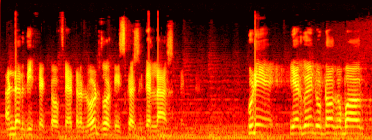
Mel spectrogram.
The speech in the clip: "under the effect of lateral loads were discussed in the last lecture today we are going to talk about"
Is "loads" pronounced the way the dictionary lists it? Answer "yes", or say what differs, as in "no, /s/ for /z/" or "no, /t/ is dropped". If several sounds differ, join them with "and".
no, /w/ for /l/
